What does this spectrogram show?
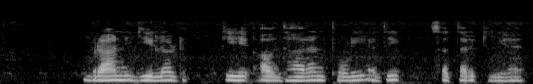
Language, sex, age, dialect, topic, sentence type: Hindi, female, 31-35, Marwari Dhudhari, banking, statement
